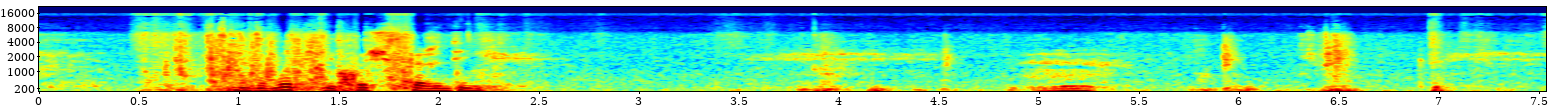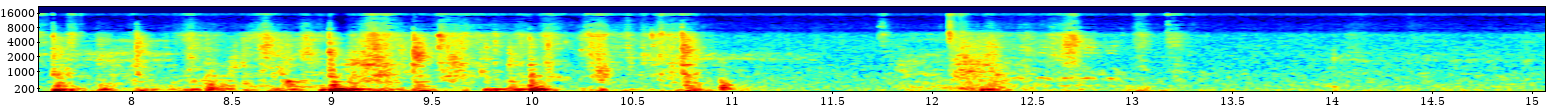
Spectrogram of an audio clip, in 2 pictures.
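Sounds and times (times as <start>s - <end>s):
paws scrabbling on wooden boards: 0.5s - 2.0s, 5.7s - 11.1s.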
